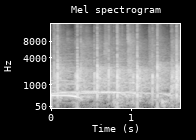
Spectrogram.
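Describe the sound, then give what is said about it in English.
A small studio audience at a live recording claps in a steady, fairly quick rhythm, each clap crisp and loud, with a sustained whooping voice carried over the start of the applause. “Give yourself a round of applause for sticking around for a live podcast recording.”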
